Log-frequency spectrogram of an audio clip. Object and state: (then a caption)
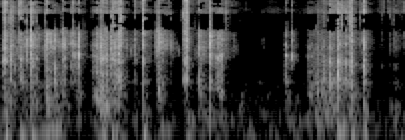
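Bar of soap being scraped. A flat metal blade scrapes across the face of a solid pink rectangular bar of soap held in the hand. It makes quick bursts of crisp, dry, bright scratching and clicking with almost no low end, then a brief pause before the scraping resumes.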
